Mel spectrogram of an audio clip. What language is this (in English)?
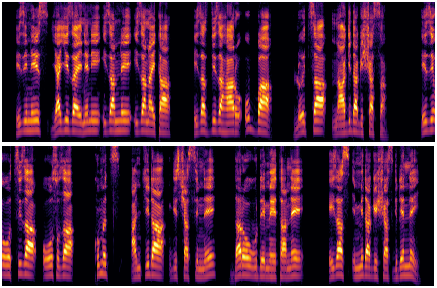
Gamo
